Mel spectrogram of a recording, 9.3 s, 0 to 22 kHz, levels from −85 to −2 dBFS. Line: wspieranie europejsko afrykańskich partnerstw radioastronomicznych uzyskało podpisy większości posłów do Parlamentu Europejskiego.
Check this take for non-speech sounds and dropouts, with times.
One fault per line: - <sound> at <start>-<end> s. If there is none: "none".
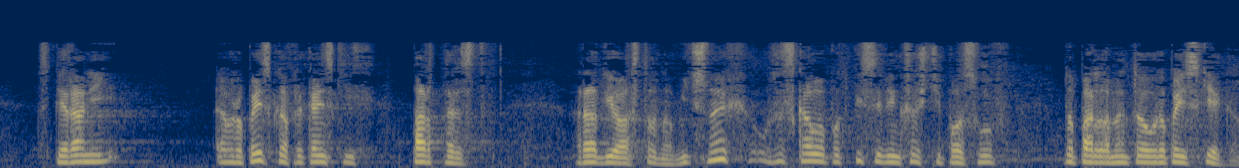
none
